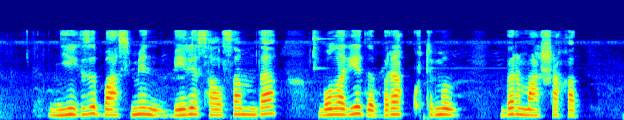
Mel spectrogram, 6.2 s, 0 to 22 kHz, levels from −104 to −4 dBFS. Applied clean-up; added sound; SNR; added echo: none; none; none; none.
